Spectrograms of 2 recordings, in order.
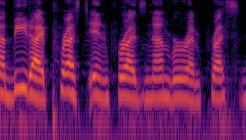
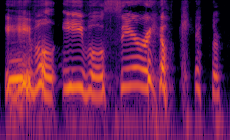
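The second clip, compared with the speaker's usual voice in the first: mock dramatic; 6 semitones higher, 8 dB louder, slower than usual. Mocking the fanfic villain.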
